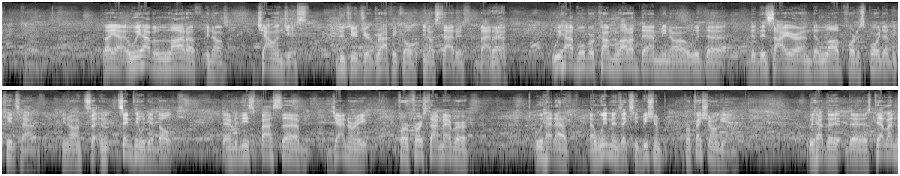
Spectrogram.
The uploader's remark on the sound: Live at the Bar of the US Soccer AGM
